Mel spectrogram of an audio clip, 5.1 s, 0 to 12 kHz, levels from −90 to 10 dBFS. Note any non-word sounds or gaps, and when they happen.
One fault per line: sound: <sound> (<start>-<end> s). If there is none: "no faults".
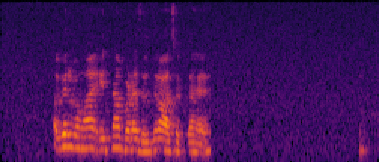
no faults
